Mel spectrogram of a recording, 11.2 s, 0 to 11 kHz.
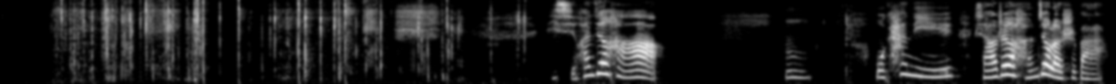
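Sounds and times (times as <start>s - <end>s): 
wrapping paper crinkling and tearing as a birthday present is unwrapped: 0.5s - 5.3s
speech: 5.7s - 6.7s, 7.9s - 8.2s, 8.8s - 11.1s.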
